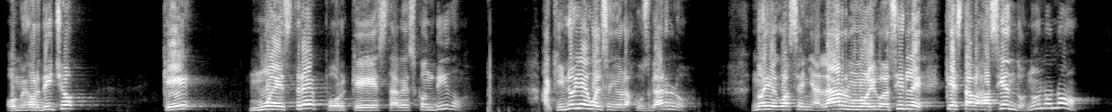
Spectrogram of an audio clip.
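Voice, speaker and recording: A male pastor delivering a sermon, questioning his listeners often and turning from emphatic bursts to hushed remarks. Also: high-pitched, animated, moderate pace. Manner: preaching with repeated rhetorical questions to the congregation; often addresses listeners with "oiga" and "¿verdad?".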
